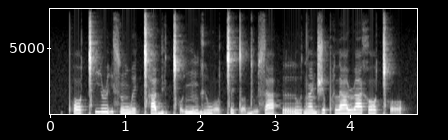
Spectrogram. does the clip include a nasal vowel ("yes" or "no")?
yes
